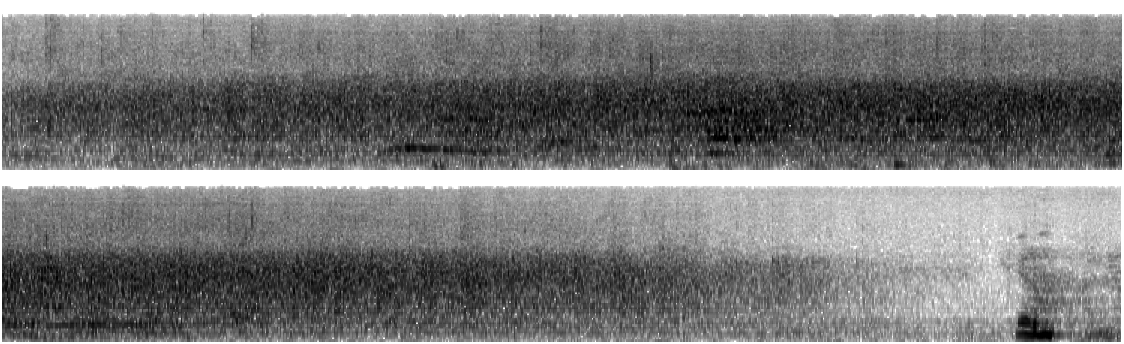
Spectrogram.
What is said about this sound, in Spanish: Te queremos aplaudir, por favor.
